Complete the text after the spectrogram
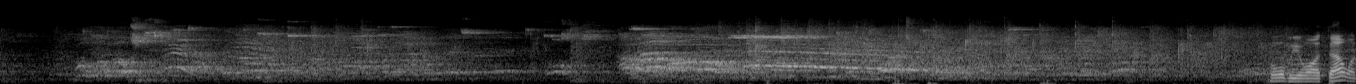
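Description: A crowd cheers in an echoing gym.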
